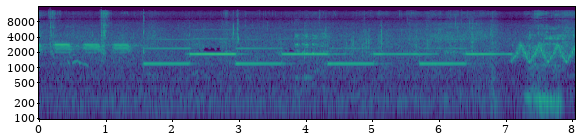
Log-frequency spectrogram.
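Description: A car alarm sounding and cycling through its tones: a rapid beeping at the start, then a slow high-low two-tone alternation, then a fast up-and-down warble near the end.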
